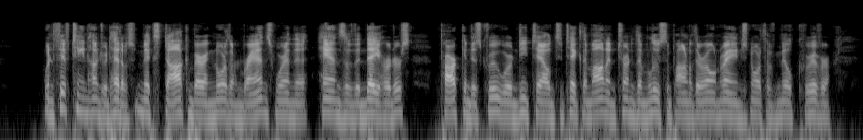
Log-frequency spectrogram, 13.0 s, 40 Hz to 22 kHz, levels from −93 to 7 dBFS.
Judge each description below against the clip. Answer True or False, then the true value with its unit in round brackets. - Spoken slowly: False (185 wpm)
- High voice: False (115 Hz)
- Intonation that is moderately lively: False (2.3 semitones)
